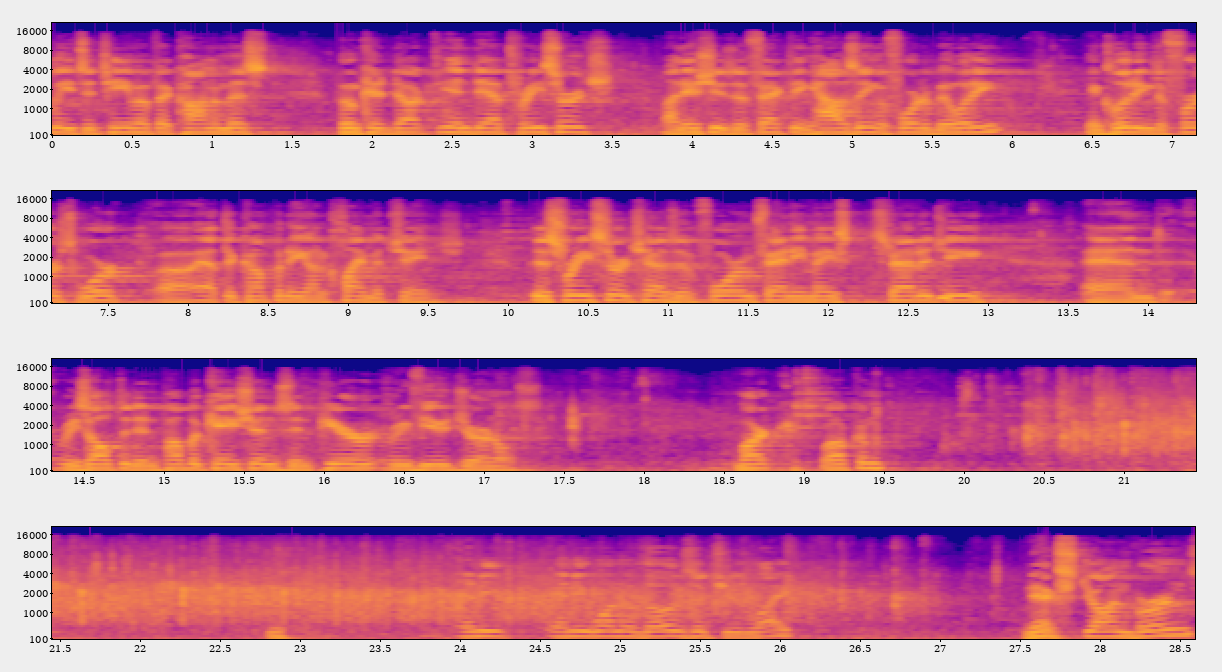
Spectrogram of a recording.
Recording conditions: live audience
